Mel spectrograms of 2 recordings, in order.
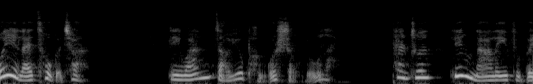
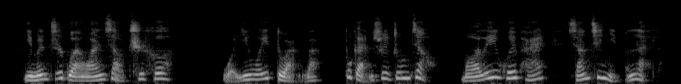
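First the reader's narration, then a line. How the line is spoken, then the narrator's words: Sly laugh. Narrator (Chinese): 贾母阴笑道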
